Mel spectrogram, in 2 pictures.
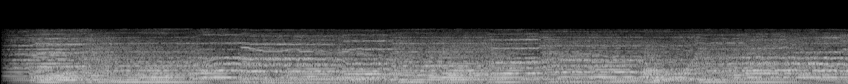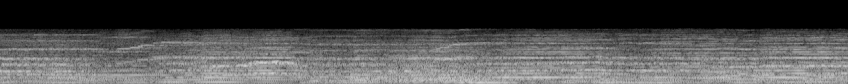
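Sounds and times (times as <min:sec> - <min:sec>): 
orchestra: 0:00.0 - 0:16.9.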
